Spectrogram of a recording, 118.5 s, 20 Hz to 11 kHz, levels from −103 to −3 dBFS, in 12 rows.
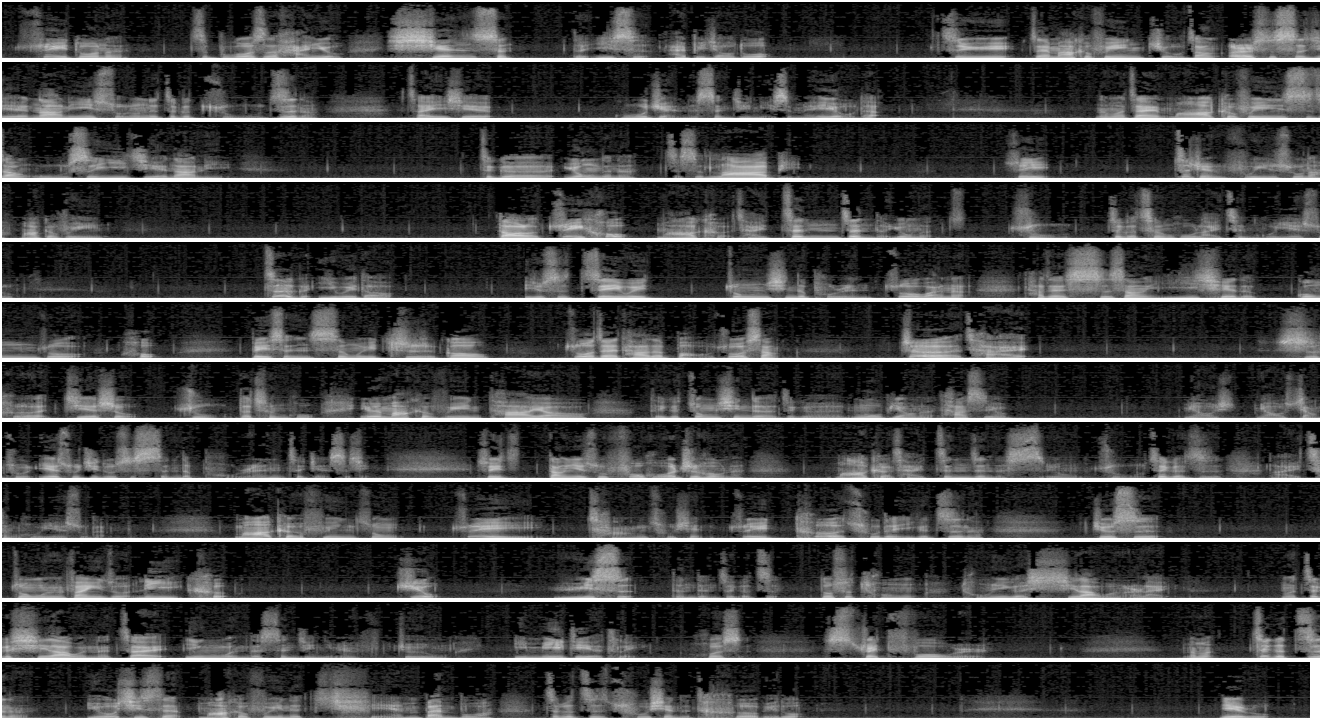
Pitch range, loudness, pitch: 90-120 Hz, -33 LUFS, 100 Hz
